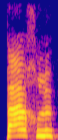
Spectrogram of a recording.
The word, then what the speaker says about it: parle: A primeira frase é parle plus fort, parle plus fort, que significa fale mais alto. Atenção à pronúncia da palavra parle. O E praticamente some no final.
